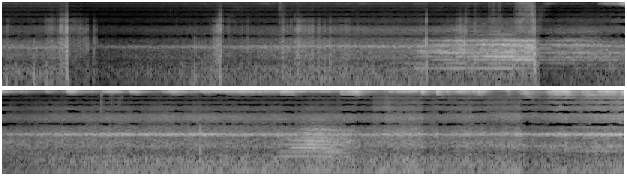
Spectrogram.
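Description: A diesel locomotive rumbles closer, growing louder.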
